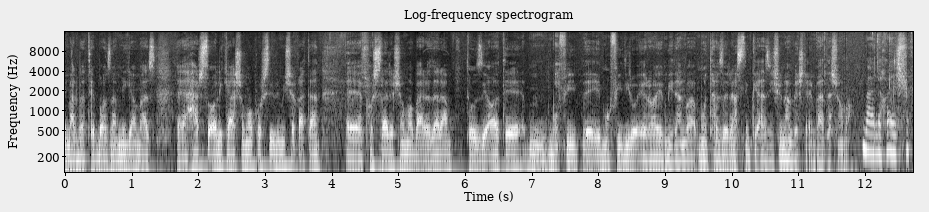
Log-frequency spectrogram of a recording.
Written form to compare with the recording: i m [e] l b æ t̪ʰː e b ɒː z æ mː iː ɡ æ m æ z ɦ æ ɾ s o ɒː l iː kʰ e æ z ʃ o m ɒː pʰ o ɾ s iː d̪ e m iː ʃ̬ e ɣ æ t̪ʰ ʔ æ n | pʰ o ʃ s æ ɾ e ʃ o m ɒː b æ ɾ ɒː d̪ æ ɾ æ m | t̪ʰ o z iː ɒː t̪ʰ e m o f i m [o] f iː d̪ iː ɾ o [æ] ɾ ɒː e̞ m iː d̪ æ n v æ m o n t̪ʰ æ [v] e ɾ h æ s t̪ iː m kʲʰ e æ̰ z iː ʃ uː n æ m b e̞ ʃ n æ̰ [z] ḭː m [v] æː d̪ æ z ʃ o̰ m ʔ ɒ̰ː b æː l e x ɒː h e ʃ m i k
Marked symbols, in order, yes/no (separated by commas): no, yes, no, no, no, no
